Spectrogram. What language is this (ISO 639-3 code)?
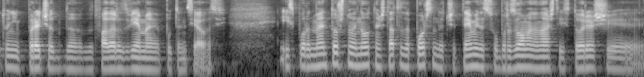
bul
